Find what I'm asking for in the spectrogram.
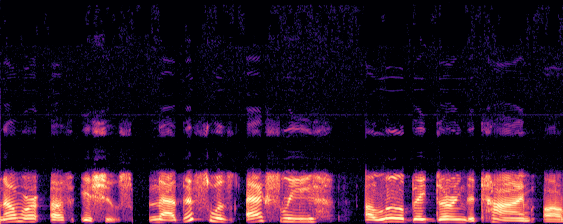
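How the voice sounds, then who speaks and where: A woman's unremarkable speaking voice at medium pitch and a fairly slow pace. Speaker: author and historian. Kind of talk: interview answer.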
